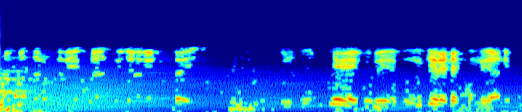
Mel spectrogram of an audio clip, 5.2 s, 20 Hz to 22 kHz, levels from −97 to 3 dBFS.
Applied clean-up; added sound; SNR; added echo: classical method spectral subtraction.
